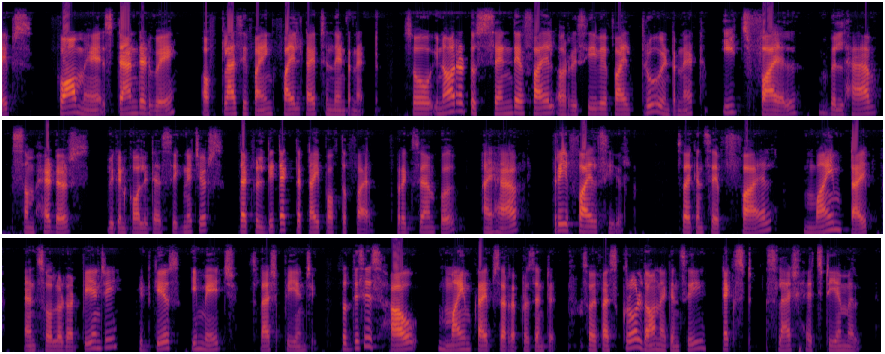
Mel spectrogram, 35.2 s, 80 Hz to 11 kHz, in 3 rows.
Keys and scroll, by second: 18.0-19.3 typing, 21.1-22.4 typing, 23.2 Right, 24.7 Return.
